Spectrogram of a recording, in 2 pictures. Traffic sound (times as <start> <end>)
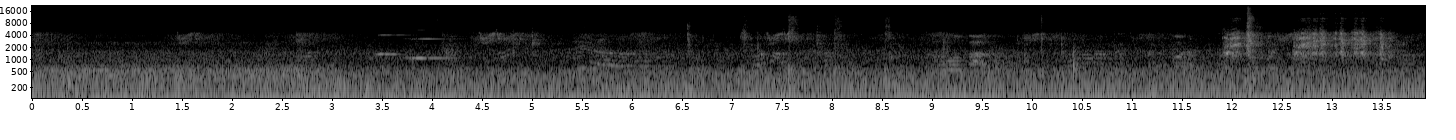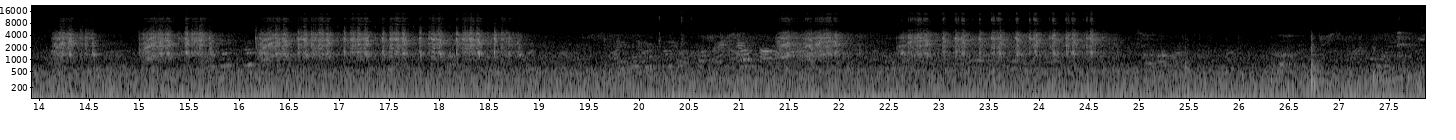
21.0 25.9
